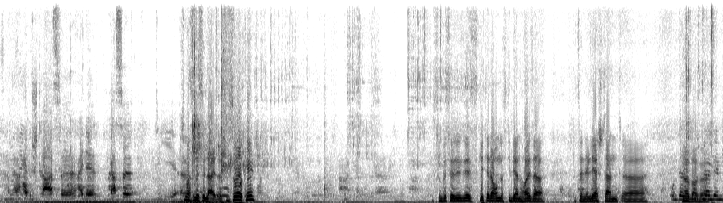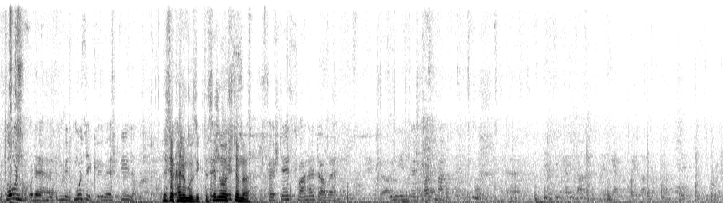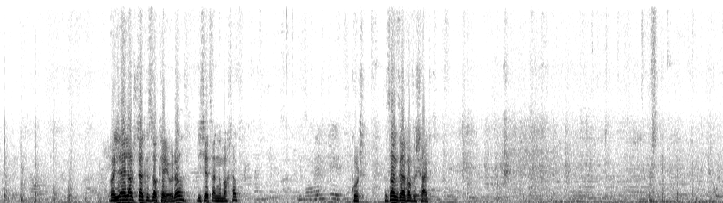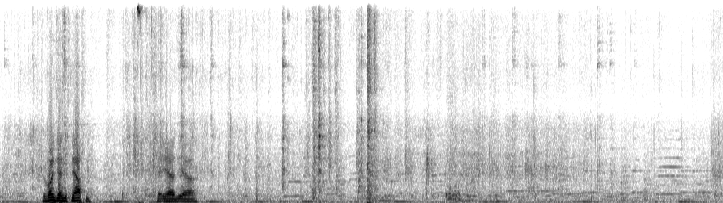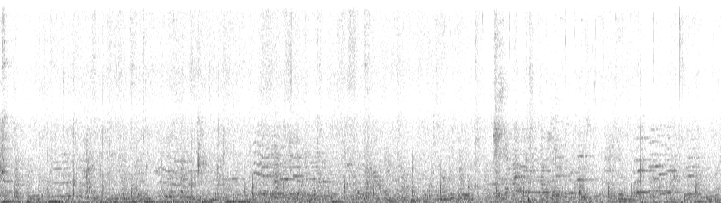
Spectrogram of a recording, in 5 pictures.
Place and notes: Der Leerstand spricht, Bad Orb - Complaints
While preparing his shop (putting out commodities) he states that the voice of the radio disturbs him. Binaural recording.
